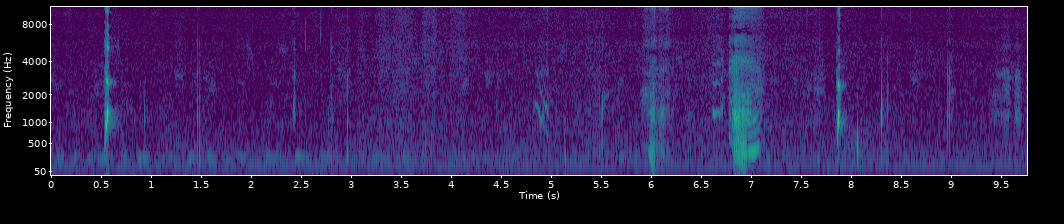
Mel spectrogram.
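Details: 5-day-old baby boy with hiccups: repeated short, sharp hiccup clicks at irregular intervals in a quiet room, with a few soft infant sounds.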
